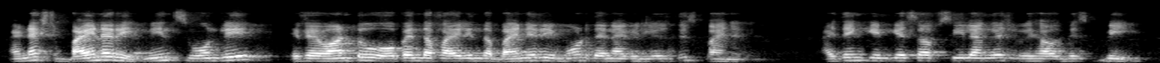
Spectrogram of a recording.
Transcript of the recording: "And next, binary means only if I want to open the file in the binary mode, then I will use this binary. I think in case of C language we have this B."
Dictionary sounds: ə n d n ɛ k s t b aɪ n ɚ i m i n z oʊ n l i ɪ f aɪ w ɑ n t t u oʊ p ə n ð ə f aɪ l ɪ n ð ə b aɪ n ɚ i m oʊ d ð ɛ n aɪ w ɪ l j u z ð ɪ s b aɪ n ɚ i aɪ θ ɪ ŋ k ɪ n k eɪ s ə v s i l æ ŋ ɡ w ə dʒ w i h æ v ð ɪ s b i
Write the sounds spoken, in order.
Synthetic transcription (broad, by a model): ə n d n ɛ k s t b aɪ n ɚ i m i n s oʊ n l i ɪ f aɪ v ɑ n t t u oʊ p ə n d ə f aɪ l ɪ n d ə b aɪ n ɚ i m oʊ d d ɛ n aɪ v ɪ l j u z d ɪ s b aɪ n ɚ i aɪ t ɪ ŋ k ɪ n k eɪ s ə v s i l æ ŋ ɡ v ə dʒ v i h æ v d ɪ s b i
